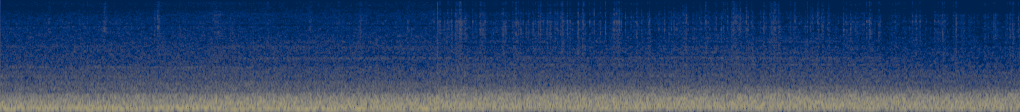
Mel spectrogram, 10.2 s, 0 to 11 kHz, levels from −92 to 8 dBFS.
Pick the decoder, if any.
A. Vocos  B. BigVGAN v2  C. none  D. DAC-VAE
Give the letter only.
B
